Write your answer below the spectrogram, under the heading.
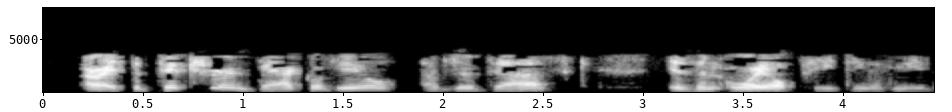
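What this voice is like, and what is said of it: Hoarse, nearly lost voice. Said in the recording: “Excuse my voice. I may have lost my voice... I sound scary”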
